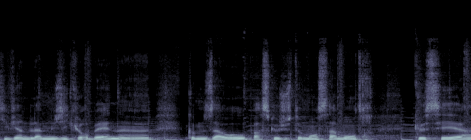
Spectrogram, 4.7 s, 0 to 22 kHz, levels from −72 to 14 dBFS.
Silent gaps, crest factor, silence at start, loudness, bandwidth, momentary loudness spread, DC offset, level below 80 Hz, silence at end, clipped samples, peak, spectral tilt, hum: none; 14 dB; 0 s; -18 LUFS; 15 kHz; 8 LU; under 0.1%; -40 dBFS; 0 s; under 0.1%; -4 dBFS; -6.5 dB/octave; none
